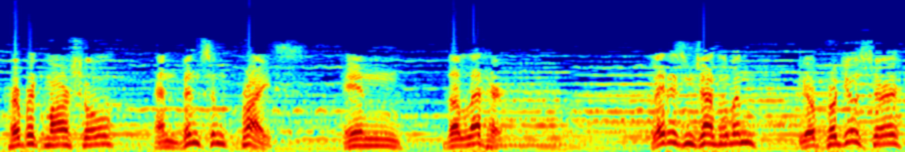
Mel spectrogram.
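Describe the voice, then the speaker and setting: High-pitched male radio announcer over music. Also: animated, measured pace. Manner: declamatory, proclaiming. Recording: muffled 1940s radio recording over organ music.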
